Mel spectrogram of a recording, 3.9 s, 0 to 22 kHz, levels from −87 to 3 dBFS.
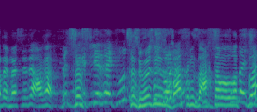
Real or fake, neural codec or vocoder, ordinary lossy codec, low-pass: real; none; none; none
